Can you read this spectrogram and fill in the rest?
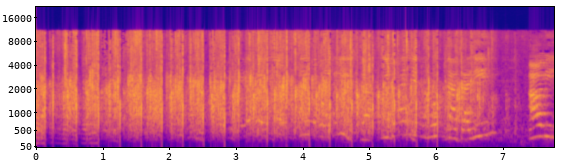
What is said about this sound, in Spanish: Que también, vamos a dar otro fuerte aplauso.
